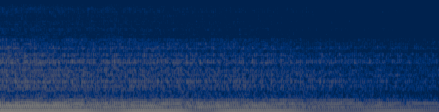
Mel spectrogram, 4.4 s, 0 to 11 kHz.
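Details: Audi R8 Spyder V10 on ignition and idle with exhaust valves open: deep lumpy idle with uneven stumble about three times a second; misfiring at idle.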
